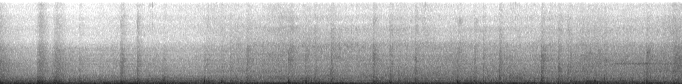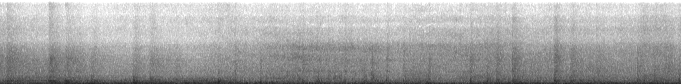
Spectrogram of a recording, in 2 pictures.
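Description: Passenger express train running: a steady rumble of the coaches with a low continuous hum, and the wheels clicking over rail joints at irregular intervals.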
